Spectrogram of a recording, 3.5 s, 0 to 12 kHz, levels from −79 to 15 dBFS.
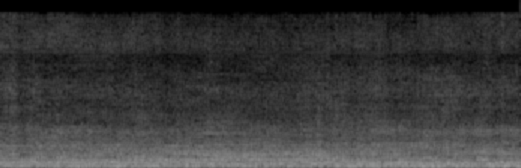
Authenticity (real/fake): fake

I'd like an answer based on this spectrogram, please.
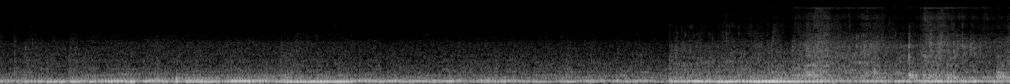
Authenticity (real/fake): real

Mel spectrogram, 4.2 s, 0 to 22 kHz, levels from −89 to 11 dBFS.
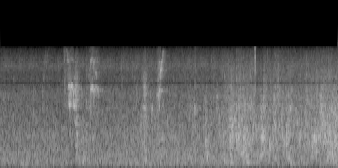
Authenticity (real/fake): real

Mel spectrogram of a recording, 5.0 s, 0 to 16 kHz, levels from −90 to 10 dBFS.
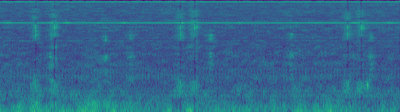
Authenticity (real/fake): real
